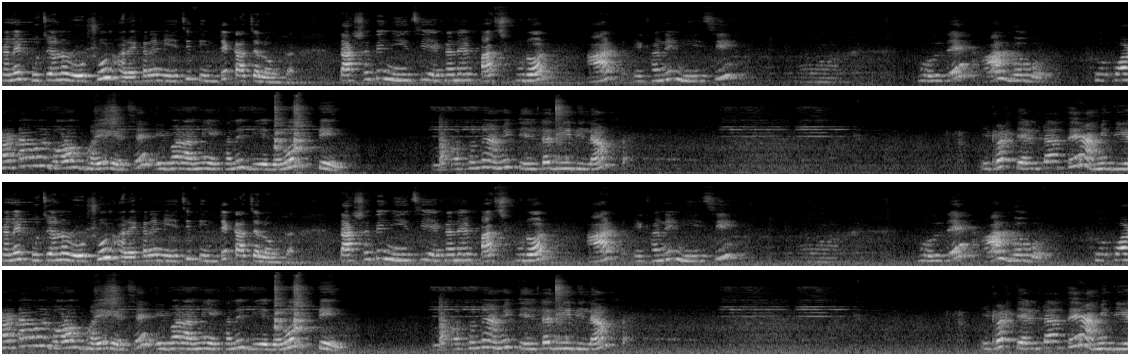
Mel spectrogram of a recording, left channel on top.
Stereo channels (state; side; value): noise; right; rumble, 22 dB below the sound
